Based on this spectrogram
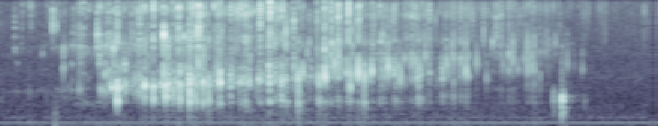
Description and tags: Tea being poured into a mug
